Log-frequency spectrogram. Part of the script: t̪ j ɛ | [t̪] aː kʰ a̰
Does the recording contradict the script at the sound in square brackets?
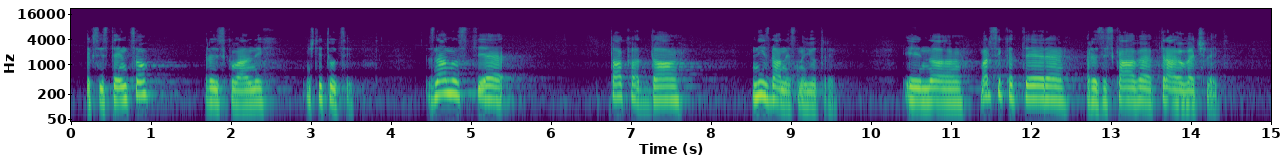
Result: no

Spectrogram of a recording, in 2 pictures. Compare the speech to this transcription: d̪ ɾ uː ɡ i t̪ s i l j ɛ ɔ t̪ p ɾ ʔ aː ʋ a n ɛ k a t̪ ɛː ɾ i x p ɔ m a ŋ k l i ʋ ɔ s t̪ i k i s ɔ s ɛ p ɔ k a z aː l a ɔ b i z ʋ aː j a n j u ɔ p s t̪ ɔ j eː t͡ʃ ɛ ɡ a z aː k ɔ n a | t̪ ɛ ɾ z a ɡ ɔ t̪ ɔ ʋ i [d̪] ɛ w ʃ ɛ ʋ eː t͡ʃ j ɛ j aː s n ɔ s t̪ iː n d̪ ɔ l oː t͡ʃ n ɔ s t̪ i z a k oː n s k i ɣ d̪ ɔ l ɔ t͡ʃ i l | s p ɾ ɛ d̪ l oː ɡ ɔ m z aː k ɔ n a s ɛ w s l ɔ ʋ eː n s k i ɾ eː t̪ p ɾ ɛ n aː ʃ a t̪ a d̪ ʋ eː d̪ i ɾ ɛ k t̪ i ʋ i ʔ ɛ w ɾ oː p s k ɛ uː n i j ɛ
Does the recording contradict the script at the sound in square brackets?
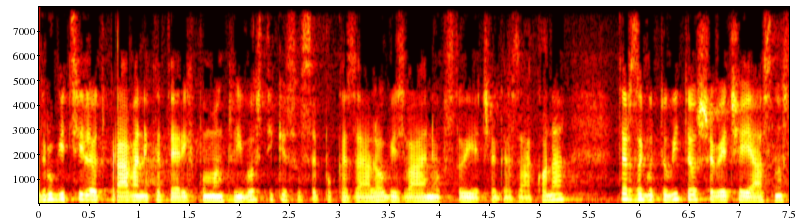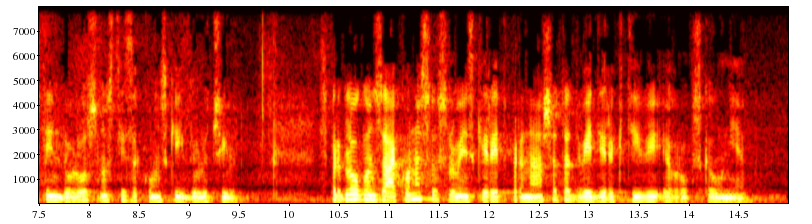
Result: yes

